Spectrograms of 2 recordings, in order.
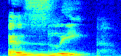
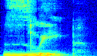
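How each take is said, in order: First: It begins with an added vowel before s. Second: It begins with a voiced z sound. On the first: "might sound like asleep" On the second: "still start it with a z sound"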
